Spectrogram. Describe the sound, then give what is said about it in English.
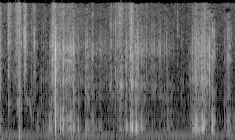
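Crisp crunching of someone chewing a crunchy seaweed protein bite, irregular bites and chews repeating over a couple of seconds with no talking. “This one tastes a lot more like seaweed, but crunchy seaweed.”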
